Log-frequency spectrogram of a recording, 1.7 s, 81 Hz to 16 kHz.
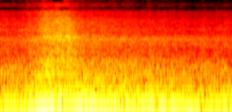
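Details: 1983 Chevrolet C10 V8 after an exhaust change that cleared a major blockage: quick rev then soft muted rumble, exhaust quiet and free-flowing with no rattles; normal start and rev.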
